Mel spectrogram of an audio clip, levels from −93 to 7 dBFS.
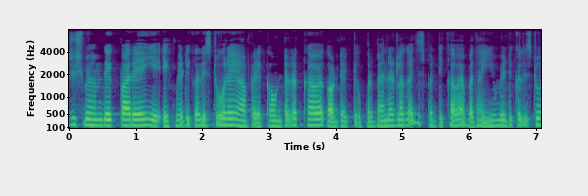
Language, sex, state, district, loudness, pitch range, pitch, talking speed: Hindi, female, Uttar Pradesh, Budaun, -19 LUFS, 145-175 Hz, 165 Hz, 270 wpm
